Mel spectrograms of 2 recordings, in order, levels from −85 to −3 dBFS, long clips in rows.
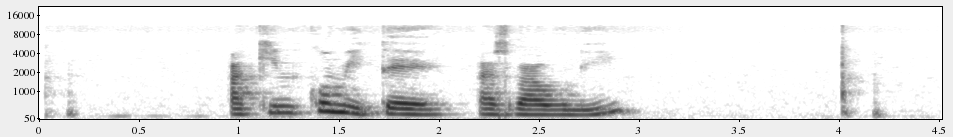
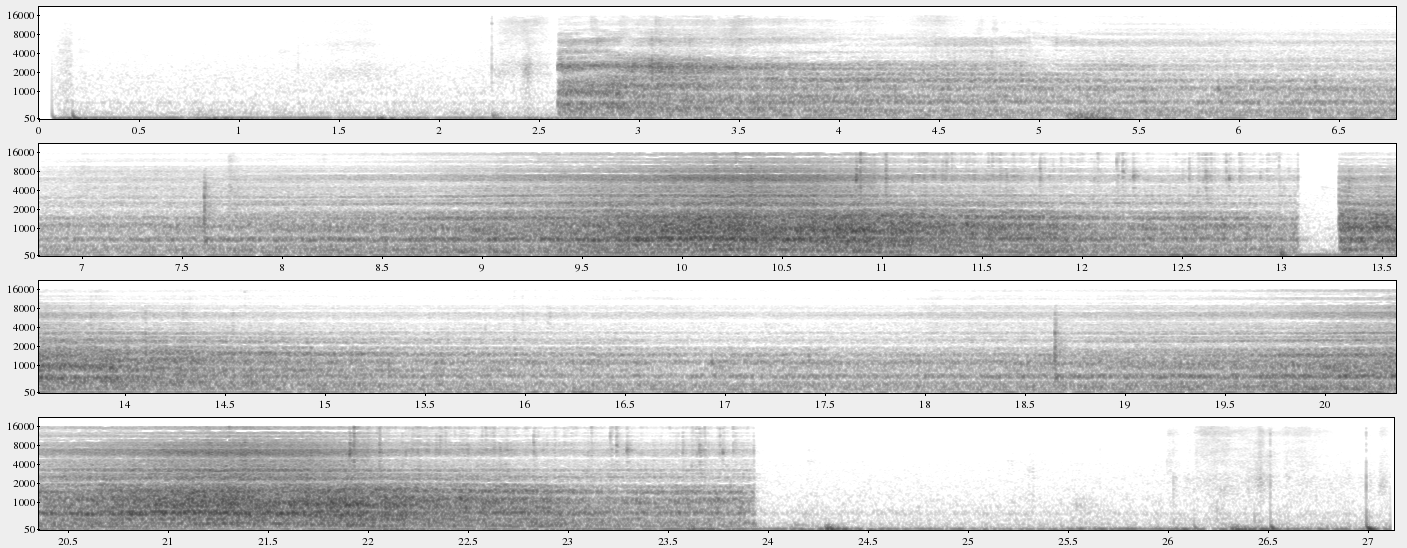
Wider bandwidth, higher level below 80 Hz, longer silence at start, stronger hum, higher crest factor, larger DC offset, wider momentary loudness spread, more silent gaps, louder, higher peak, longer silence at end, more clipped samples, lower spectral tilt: second, 11.5 kHz vs 16 kHz; second, -68 dBFS vs -50 dBFS; about the same, 0.15 s vs 0.05 s; neither; about the same, 18 dB vs 22 dB; neither; about the same, 22 LU vs 21 LU; neither; first, -26 LUFS vs -32 LUFS; first, -10 dBFS vs -14 dBFS; first, 0.3 s vs 0 s; neither; first, -7.5 dB/octave vs -2 dB/octave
